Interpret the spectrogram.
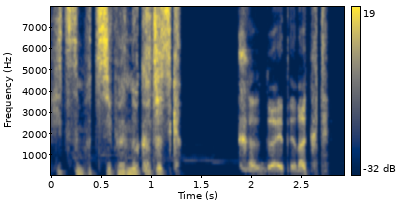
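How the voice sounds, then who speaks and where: Guilt-ridden young man played by a man, crying, very husky and creaky, slow voice drama delivery over music. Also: high-pitched, steady tone, dry recording, full character voice. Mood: tearful remorse. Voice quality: breathy, broken voice. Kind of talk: Japanese voice drama acting.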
